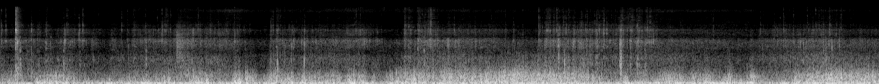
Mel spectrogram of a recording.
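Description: Wind buffeting an action camera's microphone as a downhill mountain bike rolls fast over a dirt trail, with steady tyre rumble and frequent short rattles and knocks from the bike over rough ground.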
